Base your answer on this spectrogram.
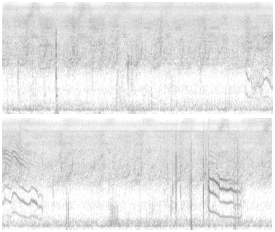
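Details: A black cat that is eager to come out and show itself gives two wavering, harmonic meows, one near the middle and a shorter one near the end, over a constant high hiss of insects and scattered faint clicks.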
